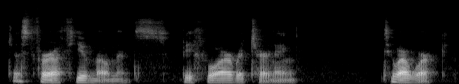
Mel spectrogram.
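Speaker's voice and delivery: measured meditation guide with long, spacious pauses; guided meditation. Real, not acted. Meditation leader inviting listeners to settle and let go, guided meditation. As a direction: lead listeners unhurriedly, phrase by phrase, leaving room to breathe.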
